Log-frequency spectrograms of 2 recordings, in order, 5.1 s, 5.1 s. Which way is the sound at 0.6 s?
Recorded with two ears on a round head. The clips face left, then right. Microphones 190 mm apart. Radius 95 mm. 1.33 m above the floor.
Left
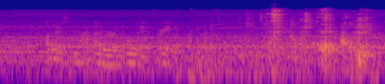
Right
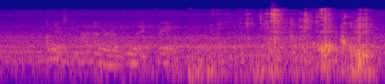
15° right (ahead or behind).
